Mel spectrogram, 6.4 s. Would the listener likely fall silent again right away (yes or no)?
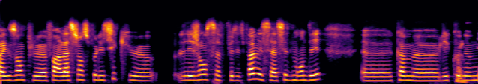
yes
